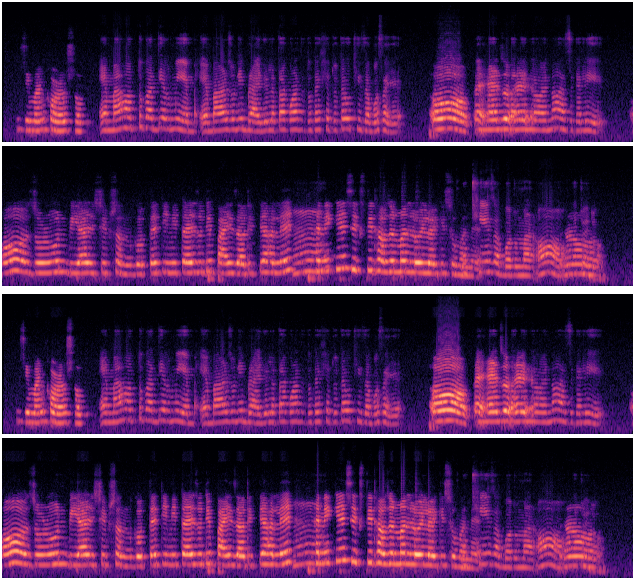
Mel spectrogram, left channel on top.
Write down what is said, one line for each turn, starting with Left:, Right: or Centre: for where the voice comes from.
Right: যিমান খৰচ হক
Left: এমাহততো বাদ দিয়া তুমি এ এবাৰ যদি ব্ৰাইডেল এটা কৰা তে সেইটোতে উঠি যাব চাগে।
Right: অ', এ
Left: ইমান
Right: এজ
Left: মানে
Right: এ
Left: লয় ন আজিকালি।
Right: অ জোৰোণ, বিয়া, ৰিচিপ্যন গোটেই তিনিটাই যদি পাই যাও তে তিয়া হ'লে
Left: উম
Right: সেনেকেই ছিক্সটি থাউজেণ্ড মান লৈ লয়। কিছুমানে
Left: উঠিয়ে যাব তোমাৰ অ
Right: অ'।
Left: সেইটোৱেটো।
